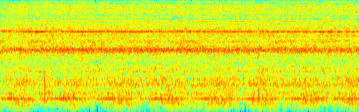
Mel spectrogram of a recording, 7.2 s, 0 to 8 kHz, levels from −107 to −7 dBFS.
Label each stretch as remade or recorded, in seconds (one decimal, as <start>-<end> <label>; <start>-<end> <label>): 0.0-1.2 remade; 1.2-2.8 recorded; 2.8-3.9 remade; 3.9-5.1 recorded; 5.1-5.6 remade; 5.6-6.2 recorded; 6.2-7.2 remade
